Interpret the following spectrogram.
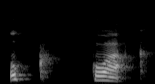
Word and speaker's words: ukkoak: You gotta stress your two K's there. Okay, you gotta say ukkoak, ukkoak. That's the door.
